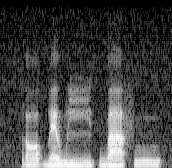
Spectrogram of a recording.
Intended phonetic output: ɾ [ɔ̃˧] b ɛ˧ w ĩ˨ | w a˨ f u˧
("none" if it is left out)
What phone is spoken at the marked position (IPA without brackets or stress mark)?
ɔ˧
